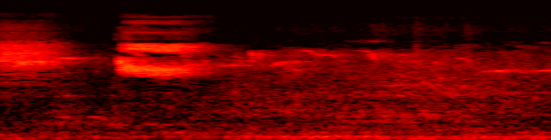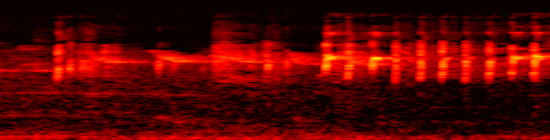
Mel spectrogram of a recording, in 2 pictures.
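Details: Lovebird calling with a few scattered high squeaky chirps, a thin whistled note, then a fast stuttering string of sharp clicks and chirps at the end, over quiet background hum.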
